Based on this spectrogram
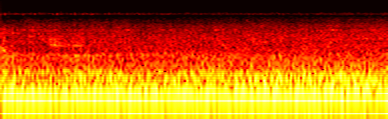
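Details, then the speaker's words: Barn-find Gleaner G combine's old six idling with a deep, steady low drone and an even, unbroken beat, no knocks or misses; it runs good and sounds healthy. "Huh. Runs good, Mike. Man, it sounds good. We'll just let it sit here and run."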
